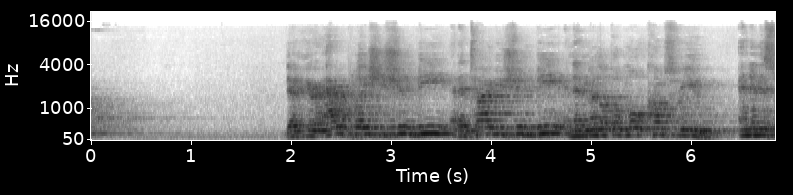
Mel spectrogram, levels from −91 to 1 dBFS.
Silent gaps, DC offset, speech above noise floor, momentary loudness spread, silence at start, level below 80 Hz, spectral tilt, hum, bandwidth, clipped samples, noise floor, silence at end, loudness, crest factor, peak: none; under 0.1%; 33 dB; 6 LU; 0 s; -56 dBFS; -7 dB/octave; none; 14.5 kHz; under 0.1%; -48 dBFS; 0 s; -16 LUFS; 14 dB; -4 dBFS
